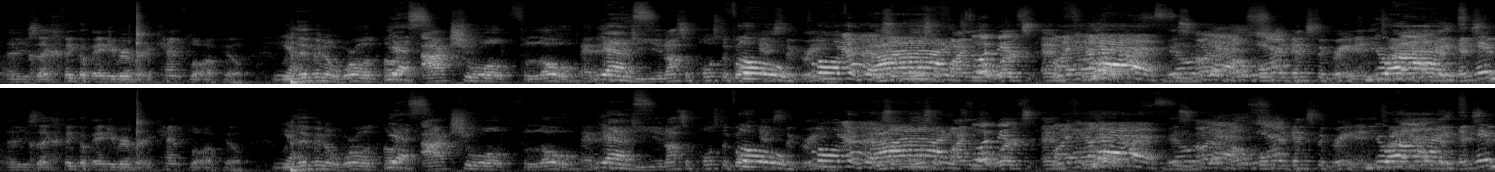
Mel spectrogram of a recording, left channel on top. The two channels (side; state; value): right; quieter; 5.8 dB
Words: And he's like, think of any river, it can't flow uphill. We Yeah. live in a world of Yes. actual flow and Yes. energy. You're not supposed to go Flow. against the grain. Flow of Yeah. it. You're supposed to Right. find So what if it's works and finding flow. out- Yes. It's not Yes. about going Yeah. against the grain. Anytime Right. you go against Amen.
